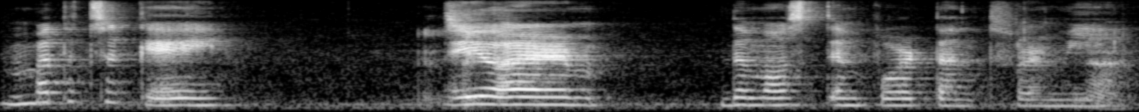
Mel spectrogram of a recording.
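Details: Adult woman speaking; normal speech.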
